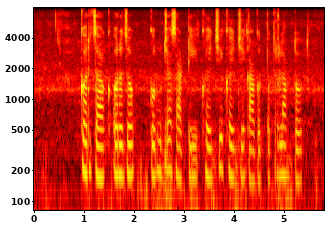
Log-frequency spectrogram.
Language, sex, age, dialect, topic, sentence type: Marathi, female, 25-30, Southern Konkan, banking, question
